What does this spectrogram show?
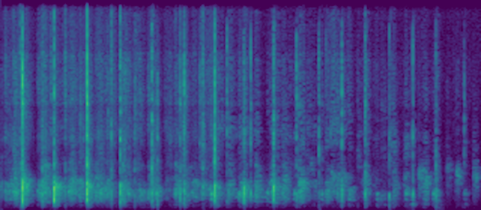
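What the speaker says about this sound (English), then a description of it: "Let's give Utica a round of applause." Scattered hand clapping from a small audience after a speaker's call to applaud Utica at a New York State reparations commission hearing, sharp uneven claps that thin out and fade toward the end.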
